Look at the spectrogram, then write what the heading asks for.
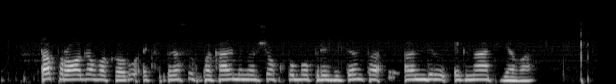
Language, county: Lithuanian, Alytus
